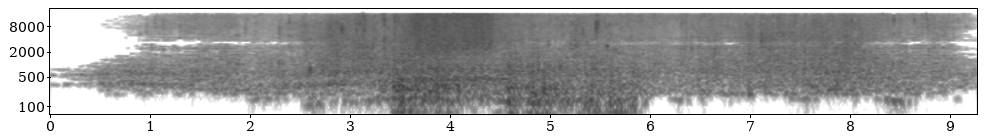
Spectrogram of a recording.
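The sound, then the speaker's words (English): A violent storm at sea, a day out from the China coast, threatening to swamp a ship: a loud, continuous roar of heavy rain and wind, swelling into a deep rumbling surge of thunder midway before settling back to a steady downpour. “A day out from the China coast, the ship encountered a violent storm that threatened to swamp it.”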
